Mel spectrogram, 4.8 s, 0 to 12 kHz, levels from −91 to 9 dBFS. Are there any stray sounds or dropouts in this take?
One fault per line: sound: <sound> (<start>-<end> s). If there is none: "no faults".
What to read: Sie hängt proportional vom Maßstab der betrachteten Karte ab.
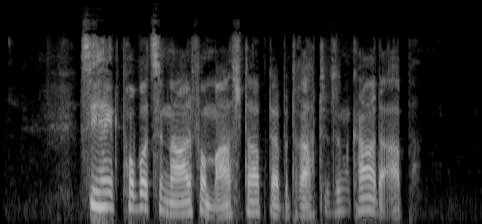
no faults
